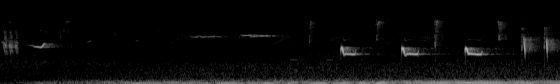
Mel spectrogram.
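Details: Nightingale in steady low rumbling background noise, giving drawn-out pure whistles and then a repeated series of three sharp, downslurred whistled notes with clicks.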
